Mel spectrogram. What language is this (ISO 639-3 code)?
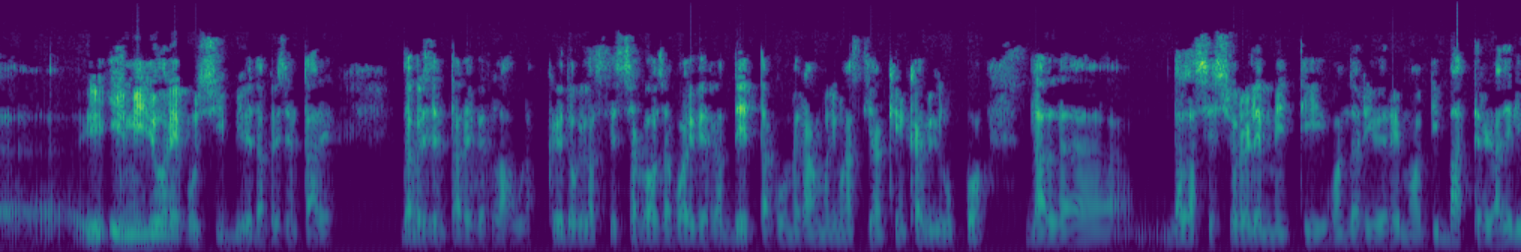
ita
